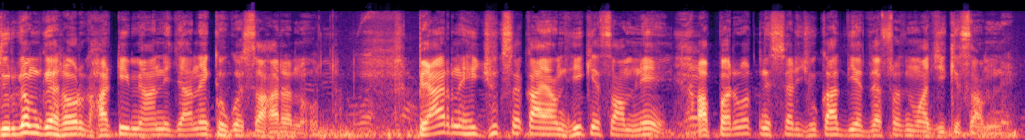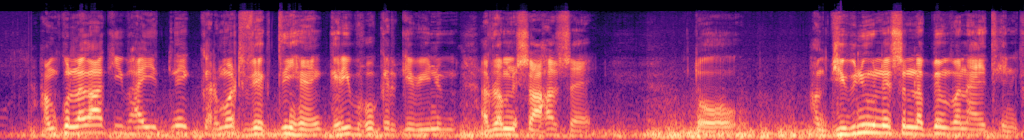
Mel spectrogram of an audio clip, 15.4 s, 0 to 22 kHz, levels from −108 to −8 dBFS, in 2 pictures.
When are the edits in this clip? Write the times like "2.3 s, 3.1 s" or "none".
7.8 s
